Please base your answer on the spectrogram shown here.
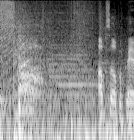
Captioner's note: bell tolls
